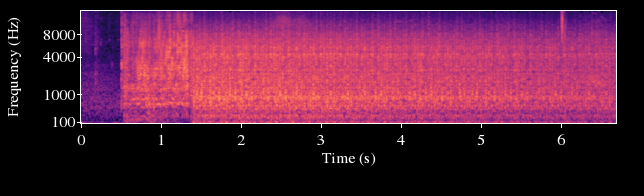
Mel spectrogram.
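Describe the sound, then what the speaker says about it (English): A loud semi-truck engine in Farming Simulator 22 starts up and keeps running steadily with a heavy, rumbling drone and no letup. "I always forget how loud this semi-truck is."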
